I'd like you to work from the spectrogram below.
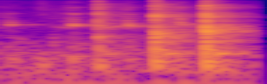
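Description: A spatula spreads a thick no-bake lemon mixture over graham crackers in a dish, giving a few soft scrapes and three sharper taps of utensil on dish, close and alone.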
